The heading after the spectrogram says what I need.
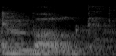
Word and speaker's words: Imbolg: in Modern Irish, but as far as I know, most C's in Old Irish would actually be pronounced as a G, not a C.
